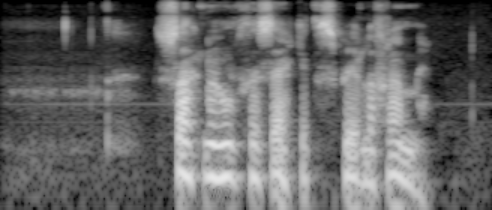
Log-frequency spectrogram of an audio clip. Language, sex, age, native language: Icelandic, female, 50-59, Icelandic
